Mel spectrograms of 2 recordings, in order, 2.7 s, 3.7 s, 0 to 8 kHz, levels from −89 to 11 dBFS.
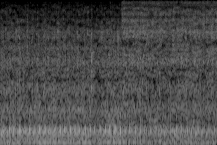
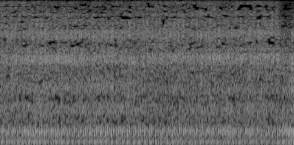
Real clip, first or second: second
